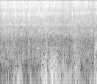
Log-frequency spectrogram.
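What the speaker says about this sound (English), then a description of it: "I'm going to put in lots and lots of water" A Japanese maple in a big tub is watered with lots of water, a soft close trickle and gurgle that swells briefly, with no talking.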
